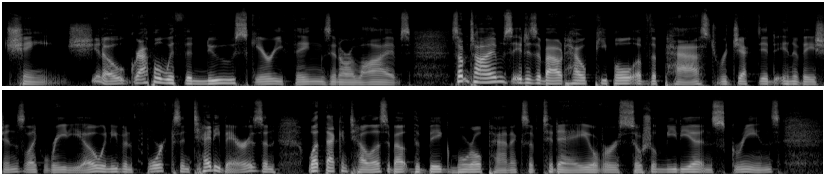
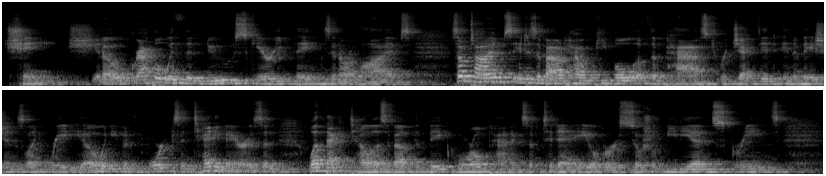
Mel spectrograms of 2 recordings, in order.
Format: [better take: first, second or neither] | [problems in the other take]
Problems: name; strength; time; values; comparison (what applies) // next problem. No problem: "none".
first | room echo; slight; dies away in 0.7 s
